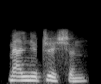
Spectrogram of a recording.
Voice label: "malnutrition", Indian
